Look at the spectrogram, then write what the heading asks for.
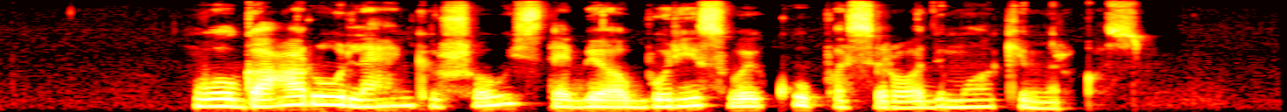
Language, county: Lithuanian, Kaunas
